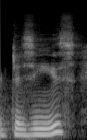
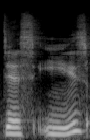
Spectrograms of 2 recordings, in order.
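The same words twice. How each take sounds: First: Said in the usual way. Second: DIS-EASE as two separate words, dis and ease; split into two words. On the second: Shown as a demonstration. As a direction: break "dis-ease" apart so that "ease" stands out. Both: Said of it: "dis-ease or disease".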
